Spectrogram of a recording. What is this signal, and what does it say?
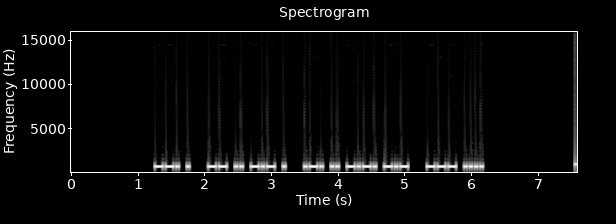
Morse code, heard as a keyed tone, about 30 wpm, 700 Hz. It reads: GE MIKE RICK OH
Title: K1USN SST QSO Practice - 30wpm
